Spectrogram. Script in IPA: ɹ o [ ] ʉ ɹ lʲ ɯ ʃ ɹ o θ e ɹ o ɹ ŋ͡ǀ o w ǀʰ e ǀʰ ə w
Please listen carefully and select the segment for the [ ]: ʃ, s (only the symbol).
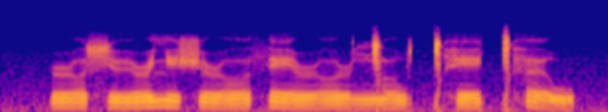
s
